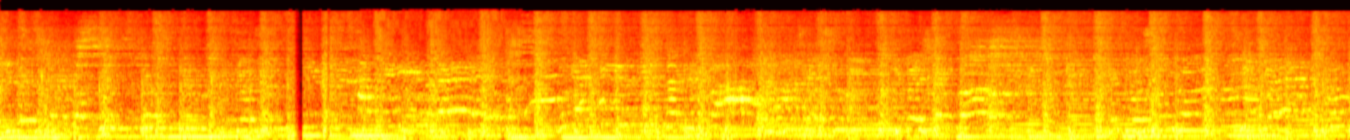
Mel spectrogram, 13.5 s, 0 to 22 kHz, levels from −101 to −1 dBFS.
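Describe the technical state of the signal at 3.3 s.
From 3.26 to 3.30 s, short concealed packet loss: about 20 ms never arrived and was filled by extending the preceding sound, leaving a brief smear rather than a silent dropout.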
